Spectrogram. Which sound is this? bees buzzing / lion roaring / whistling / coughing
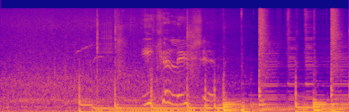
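bees buzzing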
